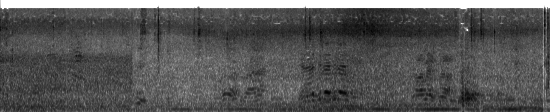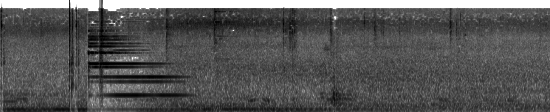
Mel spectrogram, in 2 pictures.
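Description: Hot oil sizzles and crackles steadily in a deep fryer.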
